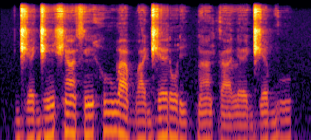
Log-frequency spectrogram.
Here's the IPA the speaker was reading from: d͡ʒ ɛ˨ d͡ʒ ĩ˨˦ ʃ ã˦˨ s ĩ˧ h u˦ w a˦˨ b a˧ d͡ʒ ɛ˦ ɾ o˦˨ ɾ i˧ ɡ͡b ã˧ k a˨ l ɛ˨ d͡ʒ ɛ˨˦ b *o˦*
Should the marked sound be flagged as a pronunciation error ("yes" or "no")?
yes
